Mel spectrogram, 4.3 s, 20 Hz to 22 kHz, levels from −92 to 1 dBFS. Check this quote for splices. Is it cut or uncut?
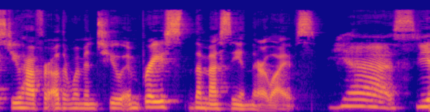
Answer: uncut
